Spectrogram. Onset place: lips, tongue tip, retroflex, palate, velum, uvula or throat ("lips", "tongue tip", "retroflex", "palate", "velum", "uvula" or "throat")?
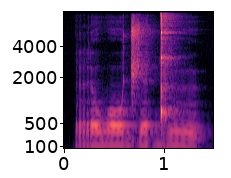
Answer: tongue tip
